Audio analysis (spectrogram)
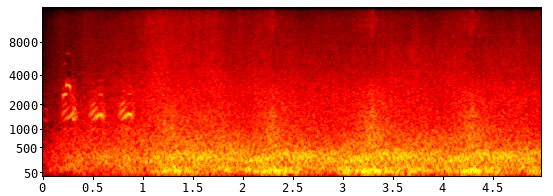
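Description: Steady, loud wind roars across the whole clip at the NBW Baltic 2 offshore wind farm in the Baltic Sea, where the wind is turned into energy, with a rumbling low end and rushing surf-like texture, opened by three quick high chirps in the first second.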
